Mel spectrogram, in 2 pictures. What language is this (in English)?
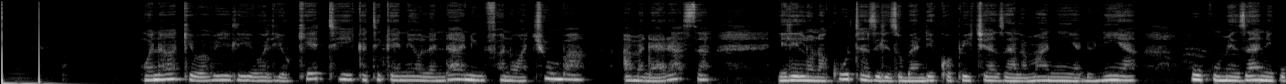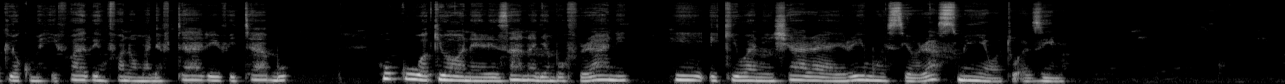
Swahili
